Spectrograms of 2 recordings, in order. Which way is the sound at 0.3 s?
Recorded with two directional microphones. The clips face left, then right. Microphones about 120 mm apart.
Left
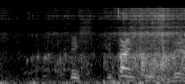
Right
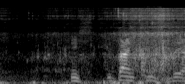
30° left (ahead or behind).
